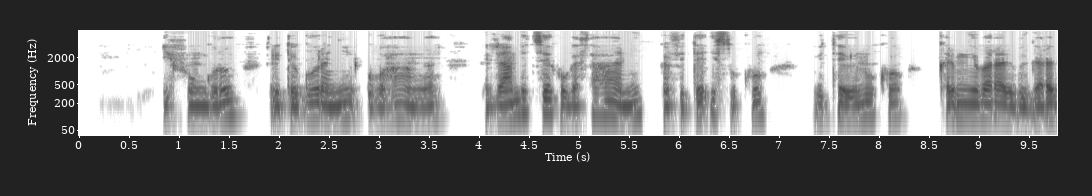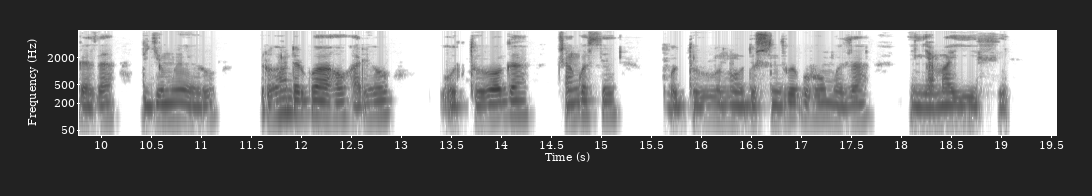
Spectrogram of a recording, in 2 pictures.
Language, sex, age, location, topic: Kinyarwanda, male, 50+, Musanze, agriculture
